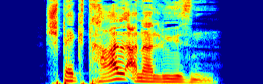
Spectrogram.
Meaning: plural of Spektralanalyse
- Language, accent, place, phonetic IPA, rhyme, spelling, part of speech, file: German, Germany, Berlin, [ʃpɛkˈtʁaːlʔanaˌlyːzn̩], -aːlʔanalyːzn̩, Spektralanalysen, noun, De-Spektralanalysen.ogg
